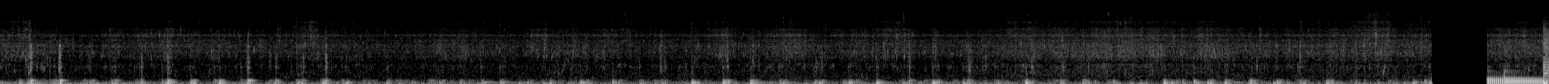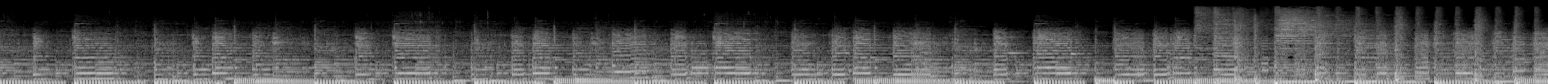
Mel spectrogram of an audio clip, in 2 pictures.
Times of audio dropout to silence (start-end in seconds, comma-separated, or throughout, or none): 14.31-14.87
